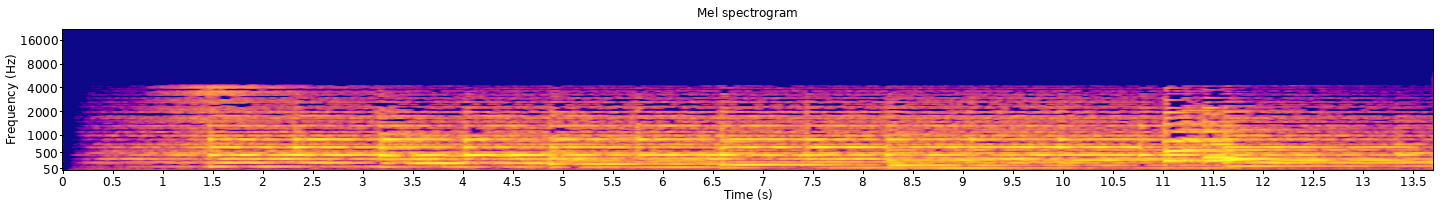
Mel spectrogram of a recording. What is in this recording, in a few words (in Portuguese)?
PAQUERA (F), Telemensagens, Gospel; fem; Telemensagens 2017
